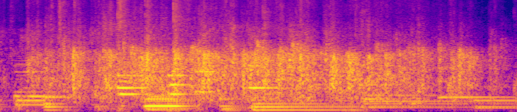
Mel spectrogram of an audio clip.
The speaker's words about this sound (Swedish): Kan ge en applåd nu.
